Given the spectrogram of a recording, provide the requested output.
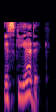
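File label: "ischiadic", British English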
